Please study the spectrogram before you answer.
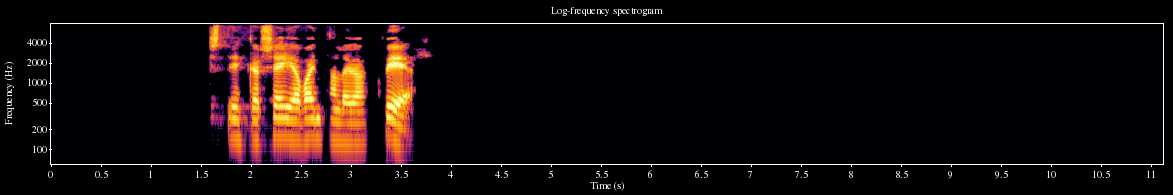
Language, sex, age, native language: Icelandic, male, 50-59, Icelandic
